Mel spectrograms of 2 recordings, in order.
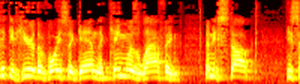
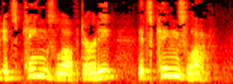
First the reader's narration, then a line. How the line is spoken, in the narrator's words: Mercy whispered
